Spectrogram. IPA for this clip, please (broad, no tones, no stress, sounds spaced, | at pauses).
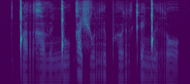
ŋ͡ǃ a r ɣ ɐ ð ɨ ŋ͡ǃ u ɡ a ɕ u r ɨ pʰ ɵ r kʼ e ŋ͡ǃ ɨ r o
